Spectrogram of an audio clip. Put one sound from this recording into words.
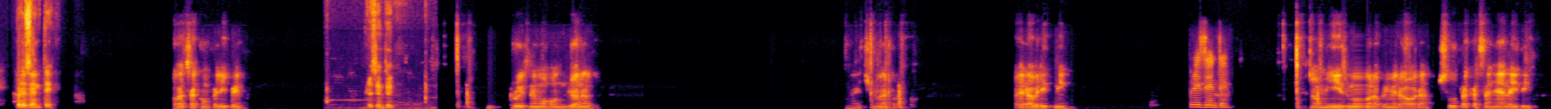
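A young man speaks in short bursts over an online call.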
